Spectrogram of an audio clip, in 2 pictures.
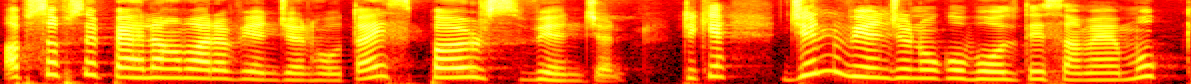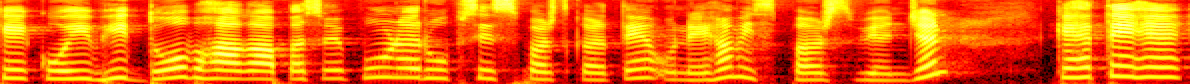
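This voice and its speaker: A woman teaching a grammar lesson to children. She spells out letters slowly and keeps checking in with "theek hai". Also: high voice, a bit bright.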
